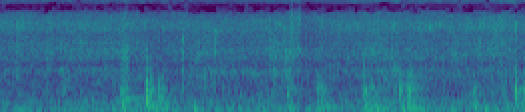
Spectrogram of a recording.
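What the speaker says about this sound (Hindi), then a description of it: "अब हम इसको थोड़ा सा भून लेंगे।" Melon seeds and spices frying in a pan give a steady close sizzle, with scraping stirring strokes scattered over it and no talking.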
